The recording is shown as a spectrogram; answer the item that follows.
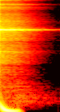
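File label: Design misc Kill Confirm Metallic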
